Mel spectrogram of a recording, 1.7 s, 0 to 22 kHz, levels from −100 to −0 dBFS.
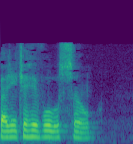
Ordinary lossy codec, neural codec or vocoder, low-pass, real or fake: MP3, 32 kbps; none; 7.2 kHz; real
